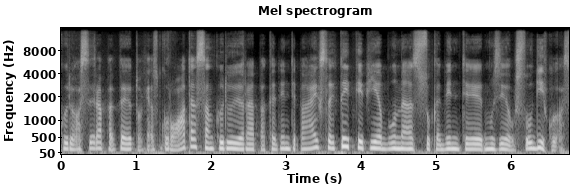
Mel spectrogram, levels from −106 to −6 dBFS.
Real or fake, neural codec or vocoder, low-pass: fake; autoencoder, 48 kHz, 32 numbers a frame, DAC-VAE, trained on Japanese speech; 14.4 kHz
